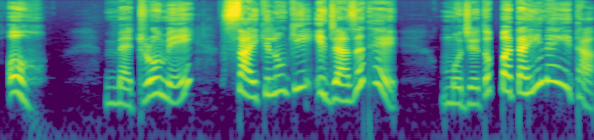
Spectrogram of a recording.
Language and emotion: Urdu, surprised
